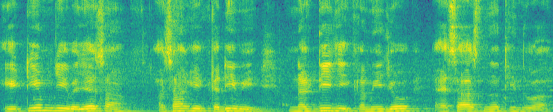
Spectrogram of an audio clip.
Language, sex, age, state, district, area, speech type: Sindhi, male, 60+, Uttar Pradesh, Lucknow, urban, spontaneous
